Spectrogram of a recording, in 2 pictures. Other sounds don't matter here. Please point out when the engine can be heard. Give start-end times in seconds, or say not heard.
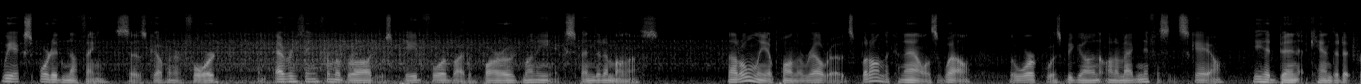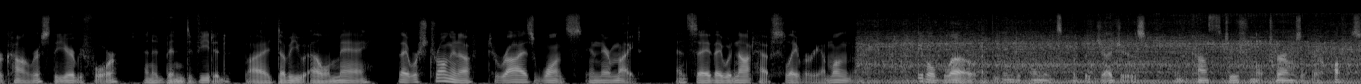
0.0-13.8, 22.1-27.1.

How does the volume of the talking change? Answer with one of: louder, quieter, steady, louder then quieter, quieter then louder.
steady.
